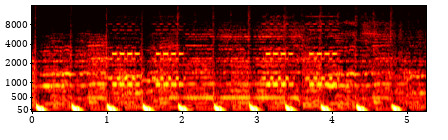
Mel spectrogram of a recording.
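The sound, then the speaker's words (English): A loud, bright ringtone-style jingle plays alone as a cue for radio listeners to phone in. It is a catchy melodic phone ring riding over steady, punchy bass thumps that land roughly twice a second for about five seconds. “Yep, that's your little cue. No pun intended. Oh. Get your phone out. Call me.”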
